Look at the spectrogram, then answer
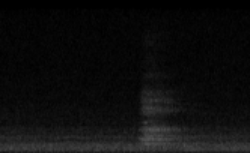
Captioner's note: sigh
